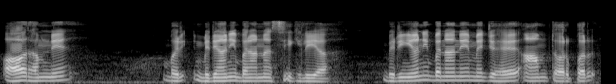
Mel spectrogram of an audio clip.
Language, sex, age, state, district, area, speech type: Urdu, male, 18-30, Uttar Pradesh, Saharanpur, urban, spontaneous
